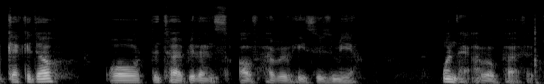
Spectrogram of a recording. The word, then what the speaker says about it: Haruhi Suzumiya: suzumi I can never say her name right Haruhi Suzumiya there we go um there's the front probably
